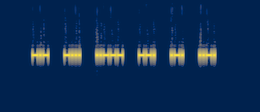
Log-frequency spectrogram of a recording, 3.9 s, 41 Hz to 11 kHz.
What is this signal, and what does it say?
Morse code, heard as a keyed tone, about 46 wpm, spaced as for 26 wpm, 700 Hz. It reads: KB2GRF
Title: USA Call Signs - 3x Character Spacing - 45wpm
